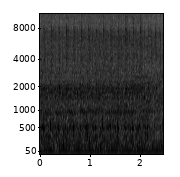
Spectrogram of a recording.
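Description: A steady light knock ticking along with the idle, clear of valve clatter; something is knocking inside the engine, cause unknown.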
